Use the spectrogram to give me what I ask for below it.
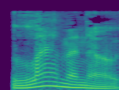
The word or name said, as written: laminose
